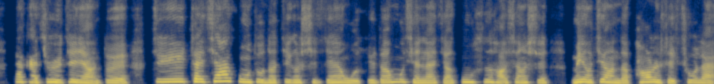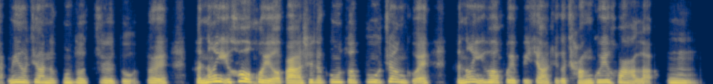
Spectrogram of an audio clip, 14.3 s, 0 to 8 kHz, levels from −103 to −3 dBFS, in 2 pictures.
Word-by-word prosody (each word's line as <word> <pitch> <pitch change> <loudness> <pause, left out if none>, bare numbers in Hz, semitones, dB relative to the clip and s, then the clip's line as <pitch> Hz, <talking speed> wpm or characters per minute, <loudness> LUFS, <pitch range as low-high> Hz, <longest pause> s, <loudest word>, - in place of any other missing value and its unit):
大 235 - +1
概 210 -2 0
就 230 +4 +1
是 210 - +4
这 220 +2 +1
样。 180 -4 +2
对， 185 -2 -1 0.2
至 250 - -3
于 260 +2 +3
在 260 -1 +3
家 300 +6 +5
工 250 -7 +1
作 225 -2 +1
的 200 0 +1
这 215 +2 -3
个 200 0 0
时 205 0 -7
间， 205 0 0
我 175 -2 0
觉 195 +3 -5
得 205 +1 0
目 230 0 0
前 200 -4 -1
来 185 -1 0
讲 185 -3 -2
公 225 +4 +1
司 225 0 -2
好 210 - +1
像 195 +1 -1
是 195 -2 -5 0.2
没 210 +4 +4
有 225 -2 +4
这 230 +3 0
样 205 -3 +2
的 175 -1 0
Policy 215 -3 +1
出 205 -1 -3
来， 180 -3 -1
没 205 +4 +1
有 215 -2 +3
这 215 - -3
样 200 -1 +2
的 180 - 0
工 190 +1 -2
作 185 -2 -1
制 180 -3 -2
度， 155 -1 -7
对， 180 -4 -1 0.2
可 - - 0
能 230 +10 +6
以 265 - +2
后 290 +1 +5
会 220 -3 +2
有 170 - +2
吧， 175 -1 +3
这 195 - -1
个 195 -1 -3
工 225 +2 0
作 210 -2 -3
步 225 +3 -6
入 215 - +1
正 245 -2 0
轨， 185 -1 -2 0.2
可 - - -3
能 235 +5 +1
以 185 - -1
后 210 0 +2
会 200 -1 -1
比 180 0 -8
较 175 -3 -2
这 180 - -10
个 175 - -2
常 165 -2 -2
规 210 +1 +1
化 200 -2 -2
了。 - - -4
嗯。 180 -2 -2
200 Hz, 345 characters per minute, -23 LUFS, 185-225 Hz, 0.2 s, 能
